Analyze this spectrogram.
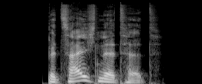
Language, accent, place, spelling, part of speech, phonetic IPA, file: German, Germany, Berlin, bezeichnetet, verb, [bəˈt͡saɪ̯çnətət], De-bezeichnetet.ogg
- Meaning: inflection of bezeichnen: 1. second-person plural preterite 2. second-person plural subjunctive II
